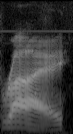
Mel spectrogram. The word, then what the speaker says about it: Rye: I am playing rye it's pronounced rye like the bread yes I'm a Jackalope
